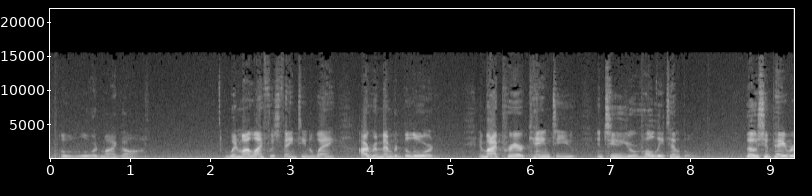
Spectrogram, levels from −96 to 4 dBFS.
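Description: No technical faults in this speech clip; the only thing under the speech is the room's own background noise, sitting about 19 dB below it.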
